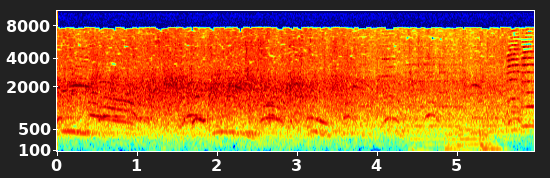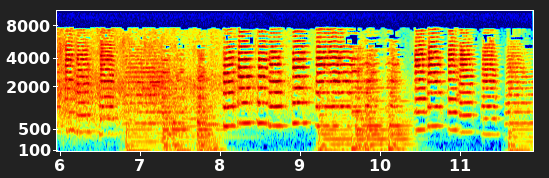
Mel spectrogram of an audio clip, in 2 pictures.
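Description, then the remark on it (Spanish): An audience applauds in a dense, loud wash of clapping and cheering voices for several seconds, then the clapping thins as music with bold sustained notes takes over. “Esa mañana, aún recuerdo, todos los presentes aplaudimos hasta decir basta.”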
